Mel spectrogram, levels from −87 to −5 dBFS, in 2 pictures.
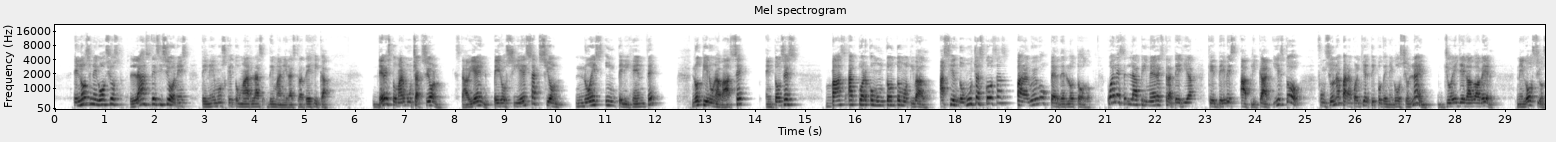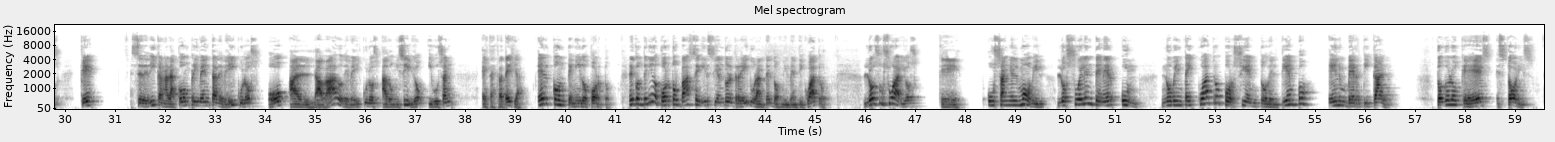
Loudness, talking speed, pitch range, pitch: -22 LUFS, 125 wpm, 140-230 Hz, 190 Hz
